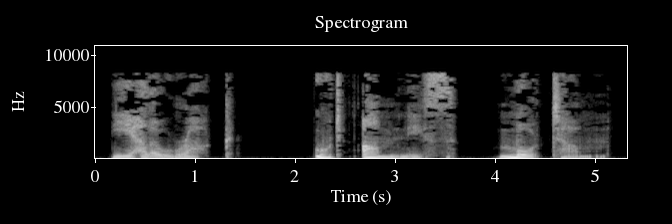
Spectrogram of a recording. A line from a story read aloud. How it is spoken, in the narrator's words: Hoarsely he said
